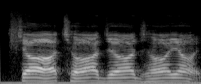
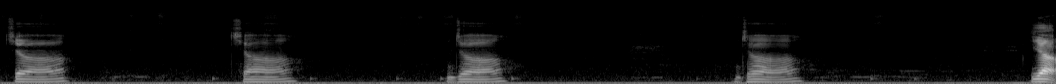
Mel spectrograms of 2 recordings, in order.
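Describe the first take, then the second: First: च, छ, ज, झ, या in one quick, louder run; quick run-through. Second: च, छ, ज, झ, या one by one with long pauses; slow spaced recital. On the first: Teacher to students, the palatal letters in one quick run. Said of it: "इसकी जो आवाज़ निकल रही दोस्तों". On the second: Teacher to students, each palatal letter slowly. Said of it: "इसकी आवाज़ जो निकलती है तालु से निकलती है". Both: Shown as a demonstration.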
